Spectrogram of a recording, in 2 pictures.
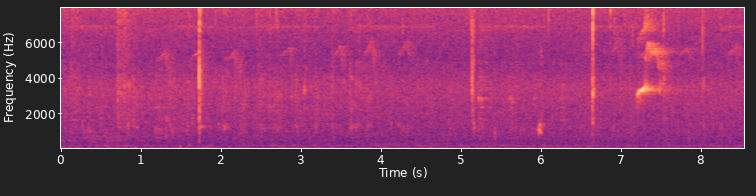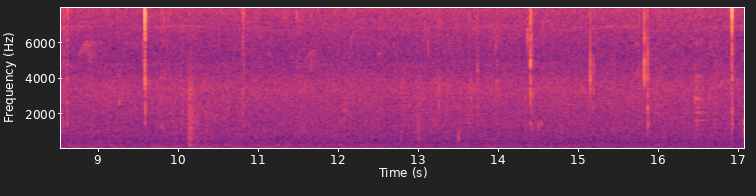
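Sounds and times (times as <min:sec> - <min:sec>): background hiss: 0:00.0 - 0:17.0
mouth clicks and smacks: 0:01.3 - 0:04.4, 0:05.1 - 0:07.0.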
